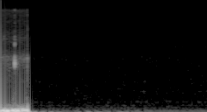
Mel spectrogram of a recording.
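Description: Dead silence: a brief tail of sound cuts off just after the start, and the rest is a complete digital gap.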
